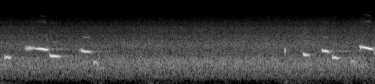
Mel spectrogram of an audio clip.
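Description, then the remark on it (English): A Kauai O'o, an extinct forest bird of the high, dense forests of Kauai, last heard in 1987, sings short, clear whistled notes in two loose clusters separated by a pause, heard over a steady background hiss like an old field recording. “the tranquil song of the Kauai O'o, a sound that once graced the high, dense forests of Kauai until 1987, when it was heard no more.”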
